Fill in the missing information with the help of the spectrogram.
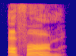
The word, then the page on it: affirm: əfə’ː r m; アファーム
